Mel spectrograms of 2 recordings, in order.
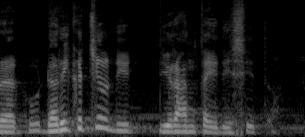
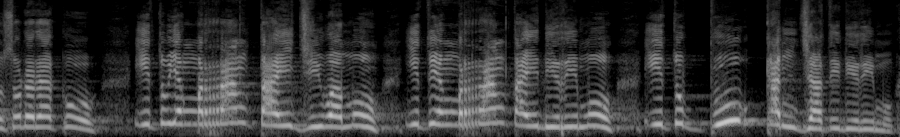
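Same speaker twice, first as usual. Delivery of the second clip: loud, high, impassioned sermon climax; fiery pulpit exhortation; full-force preaching; 10 semitones higher, 8 dB louder than usual. Acted. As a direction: preach it out, louder and higher.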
